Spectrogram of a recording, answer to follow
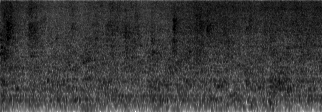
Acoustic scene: restroom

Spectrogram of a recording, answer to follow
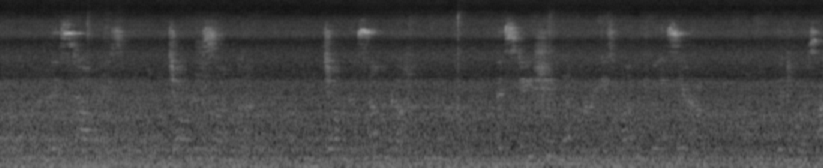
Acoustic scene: subway train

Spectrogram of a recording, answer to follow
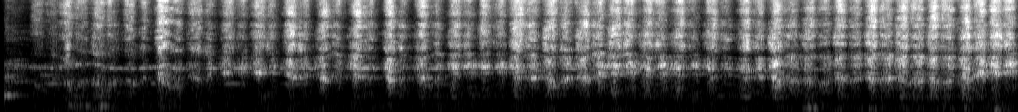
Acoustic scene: restroom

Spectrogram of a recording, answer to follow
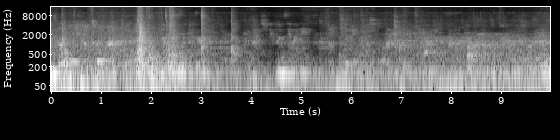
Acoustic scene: elevator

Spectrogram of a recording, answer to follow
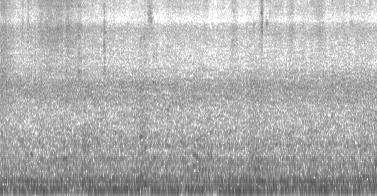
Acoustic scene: subway train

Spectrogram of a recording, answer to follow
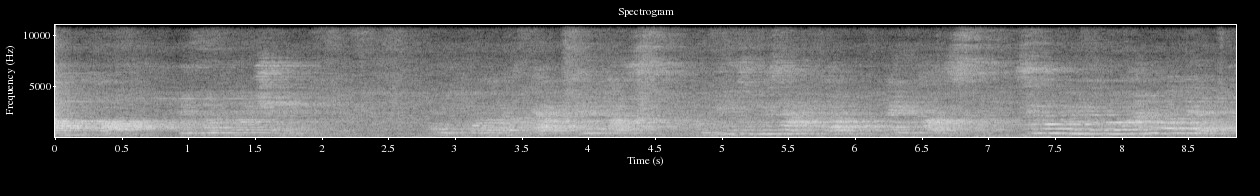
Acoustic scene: subway station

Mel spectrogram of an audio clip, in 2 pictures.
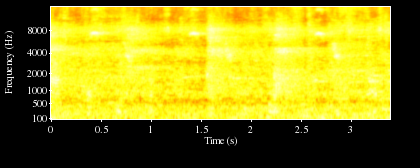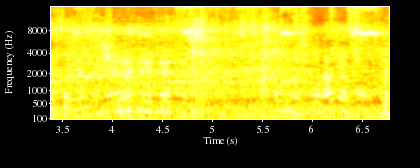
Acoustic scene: park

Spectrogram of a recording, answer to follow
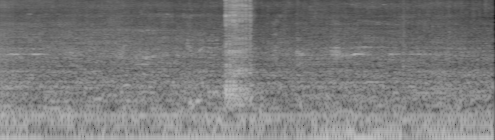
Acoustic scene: bus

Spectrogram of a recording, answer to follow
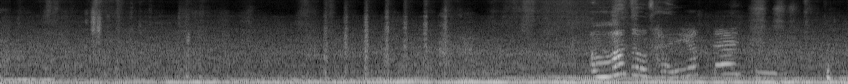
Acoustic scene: residential area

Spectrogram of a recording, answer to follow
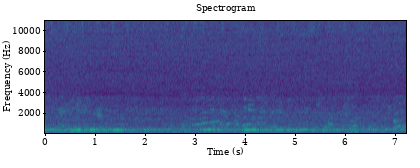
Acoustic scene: park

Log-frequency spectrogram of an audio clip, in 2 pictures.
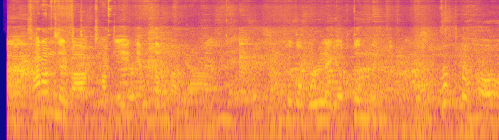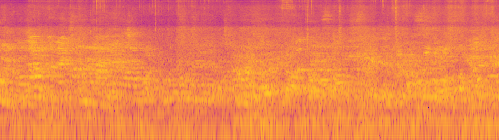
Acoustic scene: restaurant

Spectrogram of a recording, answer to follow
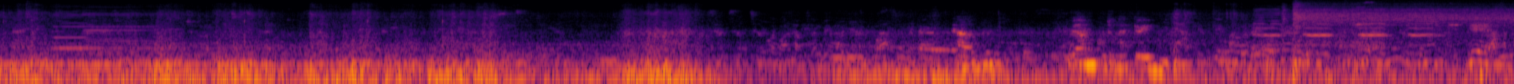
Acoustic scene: bus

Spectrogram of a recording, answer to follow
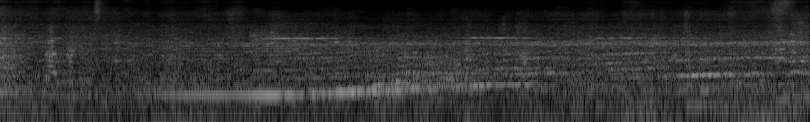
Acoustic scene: subway station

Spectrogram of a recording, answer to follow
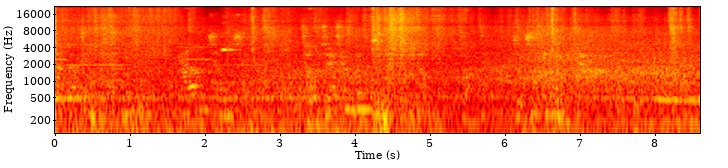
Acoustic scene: bus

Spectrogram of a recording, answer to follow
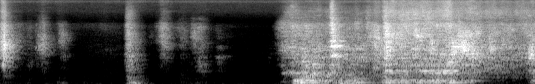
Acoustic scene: restroom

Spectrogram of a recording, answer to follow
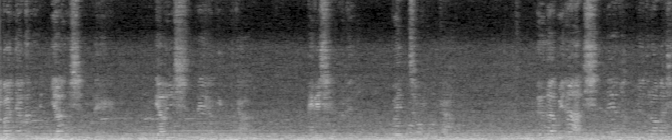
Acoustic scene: subway train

